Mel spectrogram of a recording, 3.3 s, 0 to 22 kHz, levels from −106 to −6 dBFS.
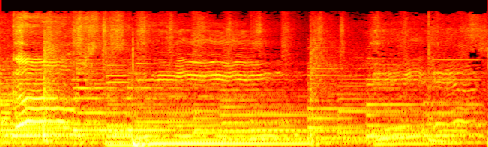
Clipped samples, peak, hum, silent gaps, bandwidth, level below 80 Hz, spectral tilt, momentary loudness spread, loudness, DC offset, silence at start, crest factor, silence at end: under 0.1%; -2 dBFS; none; none; 16 kHz; -30 dBFS; -5.5 dB/octave; 10 LU; -19 LUFS; under 0.1%; 0 s; 16 dB; 0 s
